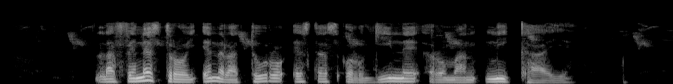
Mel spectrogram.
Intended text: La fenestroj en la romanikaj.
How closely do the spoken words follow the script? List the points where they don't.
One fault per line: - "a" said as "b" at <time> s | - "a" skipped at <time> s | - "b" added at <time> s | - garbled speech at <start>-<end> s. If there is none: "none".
- "turo estas origine" added at 2.5 s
